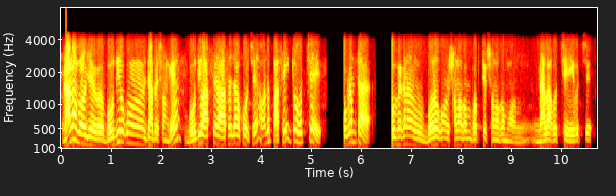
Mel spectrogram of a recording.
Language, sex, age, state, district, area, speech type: Bengali, male, 45-60, West Bengal, Hooghly, urban, conversation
